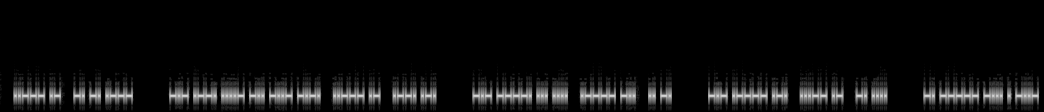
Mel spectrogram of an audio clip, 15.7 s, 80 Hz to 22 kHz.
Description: Morse code, heard as a keyed tone, about 40 wpm, 650 Hz. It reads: 2A NNJ KP4DXC 2A PR K9SH 1D IN K1R 3A NH N0BEX
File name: LARK-FD-2022-Log-in-CW-40wpm-650-Hz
